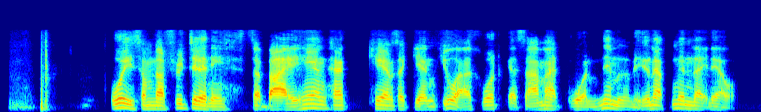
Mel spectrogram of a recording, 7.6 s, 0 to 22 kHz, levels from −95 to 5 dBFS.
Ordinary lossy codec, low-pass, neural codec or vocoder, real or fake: none; none; codec, 16 kHz, 1.1 kbps, Voila-Tokenizer; fake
